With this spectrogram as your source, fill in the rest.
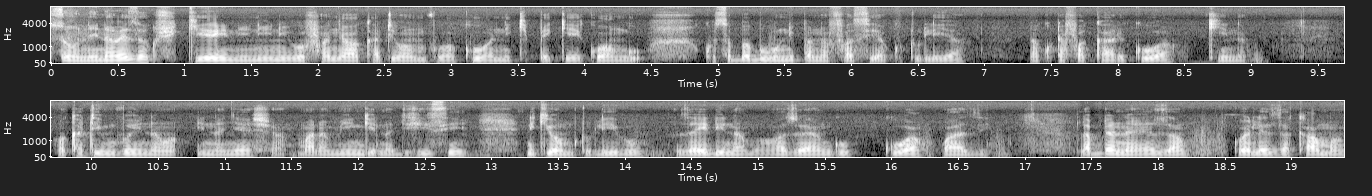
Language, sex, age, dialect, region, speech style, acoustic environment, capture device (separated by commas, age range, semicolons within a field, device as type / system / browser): Swahili, male, 25-34, Kenya - Mombasa, Kenya, focused, silence, mobile / Linux / Chrome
